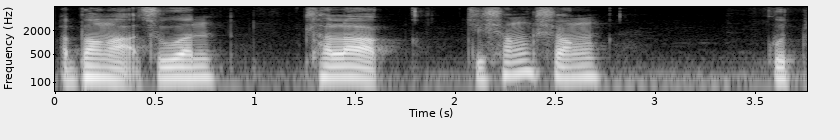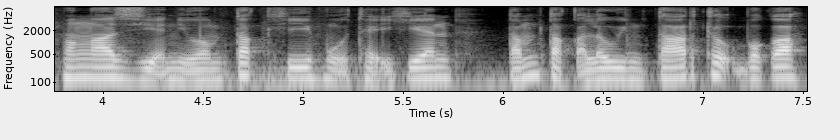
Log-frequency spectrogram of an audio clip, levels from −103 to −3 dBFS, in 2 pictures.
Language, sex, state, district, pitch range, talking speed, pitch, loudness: Mizo, male, Mizoram, Aizawl, 90-125 Hz, 190 wpm, 115 Hz, -21 LUFS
